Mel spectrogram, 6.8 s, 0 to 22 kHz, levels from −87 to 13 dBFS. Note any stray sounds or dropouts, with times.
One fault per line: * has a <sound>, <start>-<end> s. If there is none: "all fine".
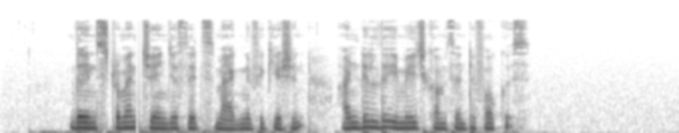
* has a dropout, 1.3-1.4 s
